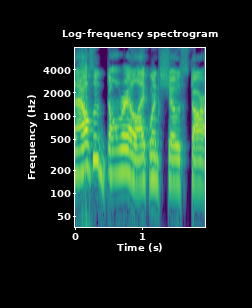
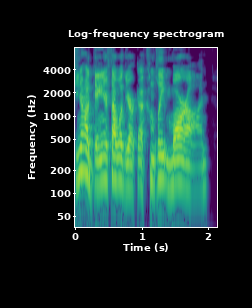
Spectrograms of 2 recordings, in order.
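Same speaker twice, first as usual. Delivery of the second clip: ordinary talk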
